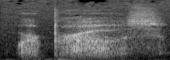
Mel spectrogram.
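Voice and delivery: hushed, unvoiced-breath whisper. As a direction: whisper it like a secret between buddies. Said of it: "Bro, why'd you whisper it".

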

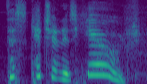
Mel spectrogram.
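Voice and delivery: high, slow, wide-eyed robot cat; excited robot cat. Pretend. GM voicing the robot cat finding the stairs, high and slow. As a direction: gasp it out like a thrilled newborn machine. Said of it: "he's like".

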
